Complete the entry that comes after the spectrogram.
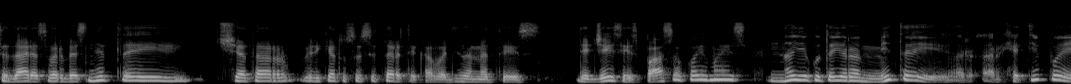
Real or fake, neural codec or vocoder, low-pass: real; none; 7.2 kHz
